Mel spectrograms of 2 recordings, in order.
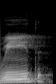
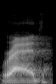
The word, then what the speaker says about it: read: Vous savez que ça fait to read, read, read. En verbe irrégulier. Ça s'écrit exactement de la même façon, mais il y a une différence de prononciation. Attention, to read, read, read.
